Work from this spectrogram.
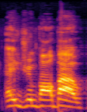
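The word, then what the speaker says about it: Adrienne Barbeau: for christ's sake what a classic wife uh adrian barbau that's how you pronounce the name i always say the last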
